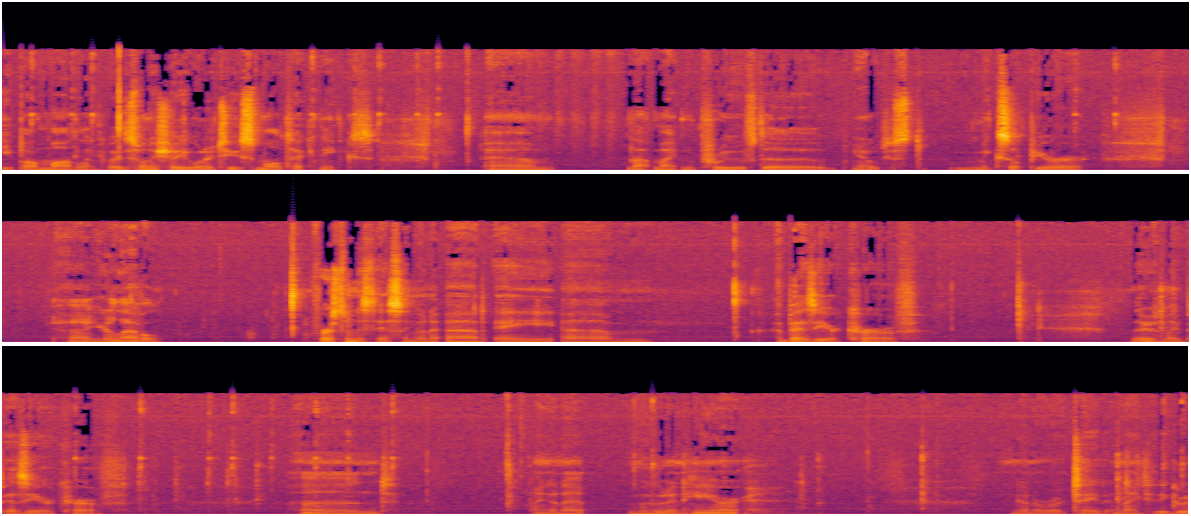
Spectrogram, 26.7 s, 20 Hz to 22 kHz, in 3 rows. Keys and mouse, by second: 1.2 KP_1, 11.3 shift+a, 16.5 z, 17.5 KP_7, 21.5 g, 22.1 click, 23.1 Tab, 23.8 Tab, 24.7 KP_1, 25.8 r.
